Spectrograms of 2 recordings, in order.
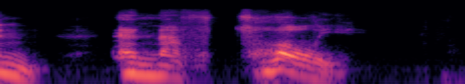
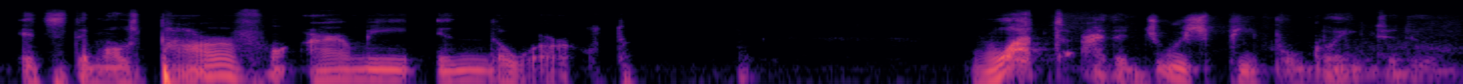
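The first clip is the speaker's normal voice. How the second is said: low, soft, hushed voice sinking to a whisper; hushed suspense; 11 semitones lower, 7 dB quieter than usual. A narrator's reading. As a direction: draw the kids in with a scary hush. Suspense, looking around at dangers.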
